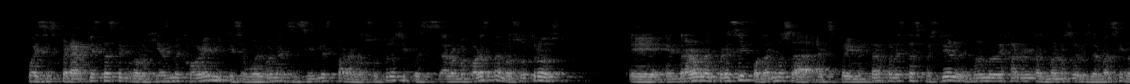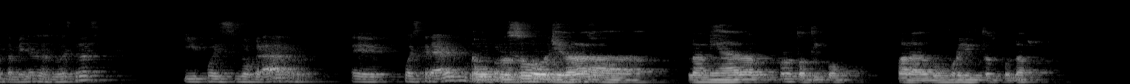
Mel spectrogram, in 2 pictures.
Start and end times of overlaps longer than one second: 16.0-17.3

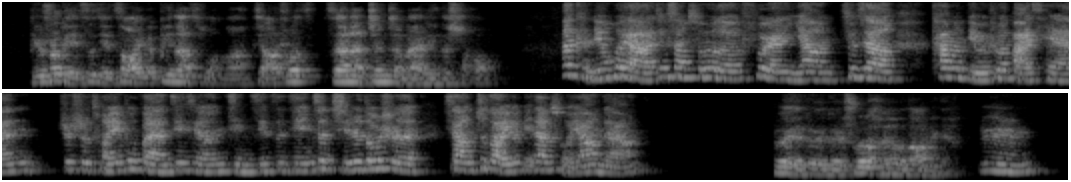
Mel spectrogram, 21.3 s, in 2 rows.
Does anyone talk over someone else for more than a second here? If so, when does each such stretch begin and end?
none

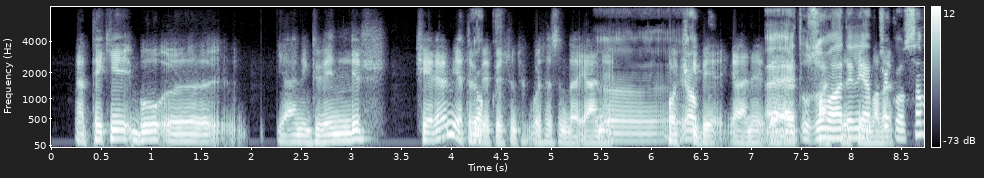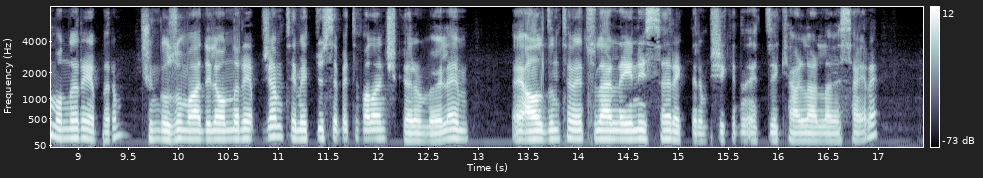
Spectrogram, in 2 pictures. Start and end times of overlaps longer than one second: 7.1-8.4

